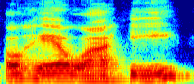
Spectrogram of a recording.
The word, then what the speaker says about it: Oheyawahi: You pronounced it correctly. I'm very impressed. Oheyawahi.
